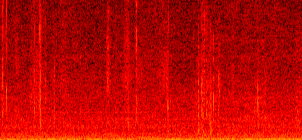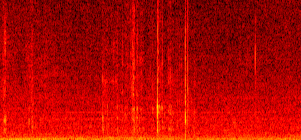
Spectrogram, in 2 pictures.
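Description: Faint clicks and light taps of a new spark plug and its cardboard box being handled, with two sharper ticks about four and a half seconds in, over a steady low hum.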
